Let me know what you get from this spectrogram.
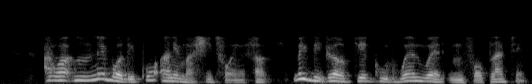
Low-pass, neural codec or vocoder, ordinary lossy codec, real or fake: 3.6 kHz; codec, 16 kHz, 1.1 kbps, Voila-Tokenizer; Opus, 24 kbps; fake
